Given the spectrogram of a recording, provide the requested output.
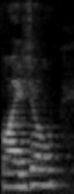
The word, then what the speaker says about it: Spargel: In German, it's pronounced spargel.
